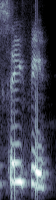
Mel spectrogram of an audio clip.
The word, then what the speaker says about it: Seyfi: That cat is Safey. Safey is spelled Seyfi.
